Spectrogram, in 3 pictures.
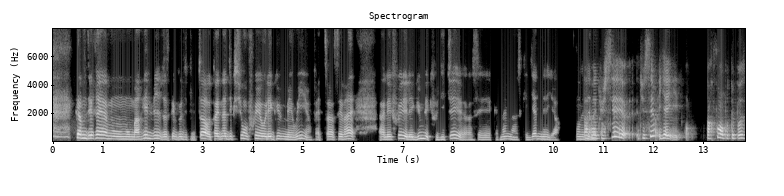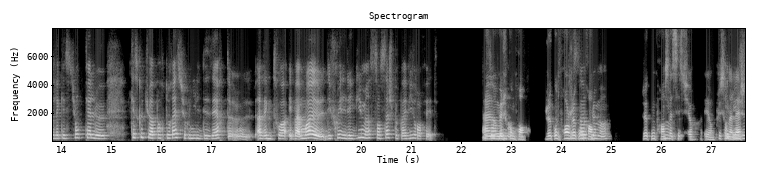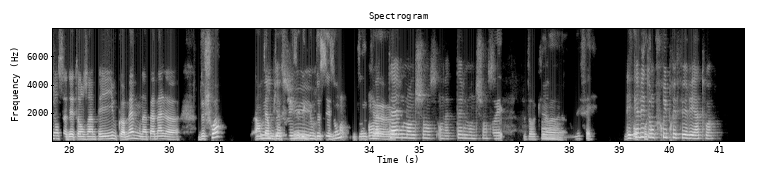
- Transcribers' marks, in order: stressed: "choix"; stressed: "tellement"
- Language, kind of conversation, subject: French, unstructured, Quel plat te rappelle ton enfance et pourquoi ?
- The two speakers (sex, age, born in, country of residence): female, 45-49, France, France; female, 55-59, France, France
